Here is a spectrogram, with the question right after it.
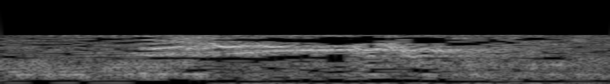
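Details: Northern Resident orcas communicating at sunset in Johnstone Strait, British Columbia, captured by hydrophone: a drawn-out, loud, tonal call with layered harmonics, rising and wavering in the middle before easing down, steady for over two seconds.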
